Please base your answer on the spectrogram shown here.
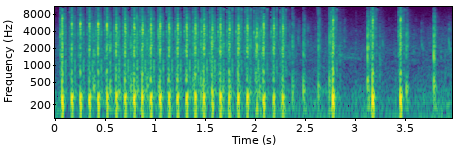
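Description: Rapid close-range shots from a DYE DSR+ paintball marker run in a fast even burst, then turn irregular and sparse as the gun runs low on air. There is no talking.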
